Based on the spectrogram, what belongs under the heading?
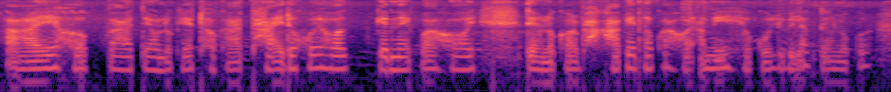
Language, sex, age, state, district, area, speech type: Assamese, female, 18-30, Assam, Charaideo, rural, spontaneous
